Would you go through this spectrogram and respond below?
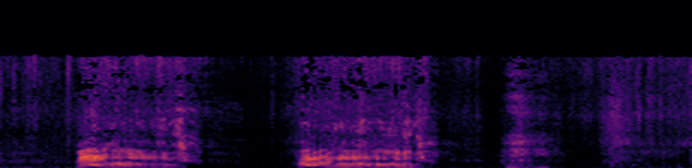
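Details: Doberman barking at a rake it dislikes: two loud, harsh barks about a second and a half apart, then a shorter, quieter bark, with a low rumble underneath.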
